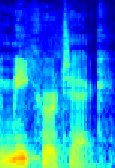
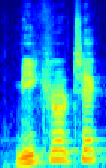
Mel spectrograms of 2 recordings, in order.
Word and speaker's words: MikroTik: Is that I've actually logged into a MikroTik. MikroTik? MikroTik? Mikro. I think in Latvia it's pronounced Mikro.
